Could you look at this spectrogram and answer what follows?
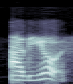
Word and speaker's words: adiós: So here we have an accent mark. So that's why we know, again, if we were following the rule, we should probably stress the E the second to last vowel, but we actually should stress the O. So that's why we need to put an accent mark to indicate that we're breaking the normal pattern, breaking the rule.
